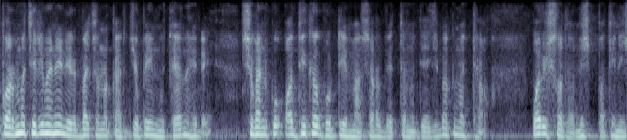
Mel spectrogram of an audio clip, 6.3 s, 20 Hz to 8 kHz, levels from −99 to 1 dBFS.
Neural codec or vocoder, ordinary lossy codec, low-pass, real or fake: codec, 16 kHz, 2 kbps, FunCodec, trained on Chinese and English, 25 frames a second; Opus, 16 kbps; 7.2 kHz; fake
